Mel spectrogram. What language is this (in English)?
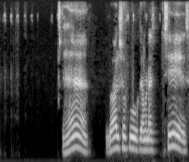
Bangla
